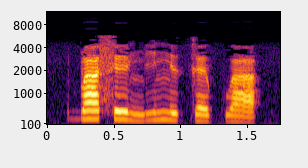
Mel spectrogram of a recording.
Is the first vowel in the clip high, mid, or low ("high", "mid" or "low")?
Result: low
